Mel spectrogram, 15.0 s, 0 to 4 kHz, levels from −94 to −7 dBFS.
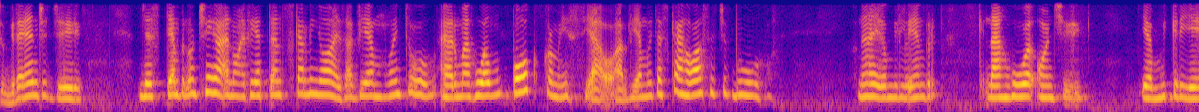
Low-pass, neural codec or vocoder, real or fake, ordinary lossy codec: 3.6 kHz; codec, 16 kHz, 0.8 kbps, ZipCodec; fake; none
